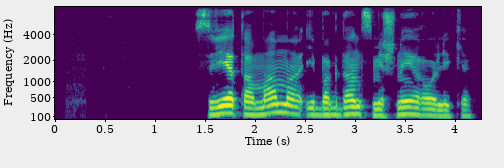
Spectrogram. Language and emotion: Russian, neutral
